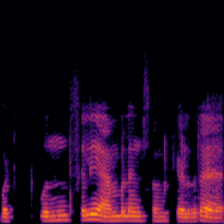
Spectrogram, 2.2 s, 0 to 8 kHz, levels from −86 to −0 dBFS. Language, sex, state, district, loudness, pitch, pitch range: Kannada, male, Karnataka, Shimoga, -30 LUFS, 145 Hz, 135-150 Hz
